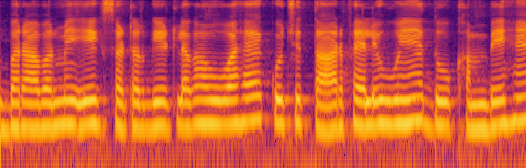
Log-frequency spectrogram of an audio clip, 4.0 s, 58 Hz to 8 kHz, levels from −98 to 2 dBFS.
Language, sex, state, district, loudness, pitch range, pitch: Hindi, female, Chandigarh, Chandigarh, -13 LUFS, 195-215 Hz, 205 Hz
